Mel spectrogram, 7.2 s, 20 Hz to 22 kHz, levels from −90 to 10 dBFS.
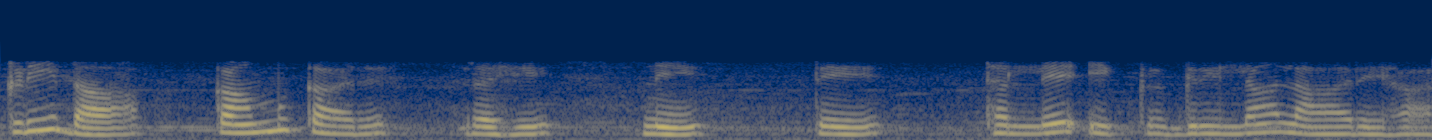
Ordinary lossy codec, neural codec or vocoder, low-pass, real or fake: none; none; 3.6 kHz; real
